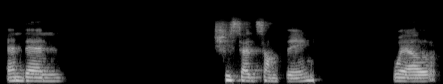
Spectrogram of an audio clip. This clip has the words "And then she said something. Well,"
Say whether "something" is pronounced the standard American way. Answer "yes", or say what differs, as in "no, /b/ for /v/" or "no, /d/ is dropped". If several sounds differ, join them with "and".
yes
